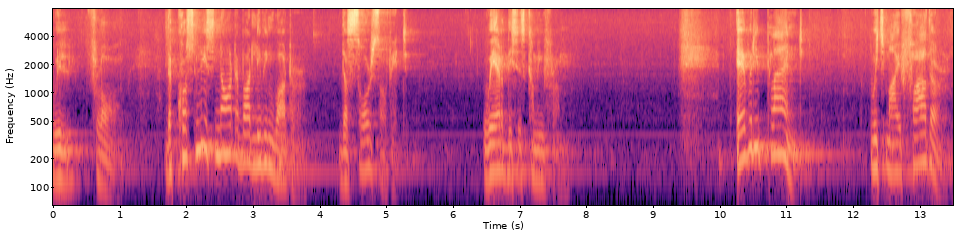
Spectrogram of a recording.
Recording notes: delivered at a Pastor’s Conference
